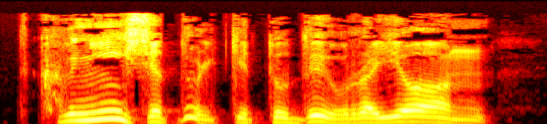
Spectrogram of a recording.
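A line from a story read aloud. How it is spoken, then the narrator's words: Hoarse wheeze. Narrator (Russian): сипел Евхим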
